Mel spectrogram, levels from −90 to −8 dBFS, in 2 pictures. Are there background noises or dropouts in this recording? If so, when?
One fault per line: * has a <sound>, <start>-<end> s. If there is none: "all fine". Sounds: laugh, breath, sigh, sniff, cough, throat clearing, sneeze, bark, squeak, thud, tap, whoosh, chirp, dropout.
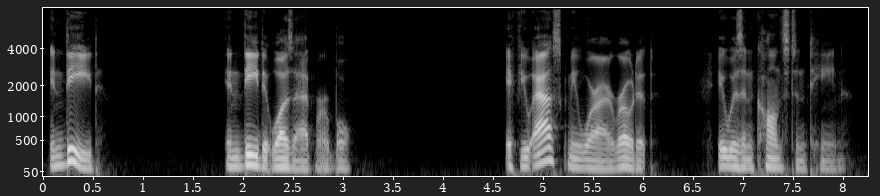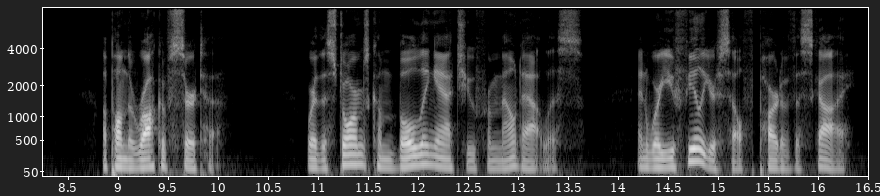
all fine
